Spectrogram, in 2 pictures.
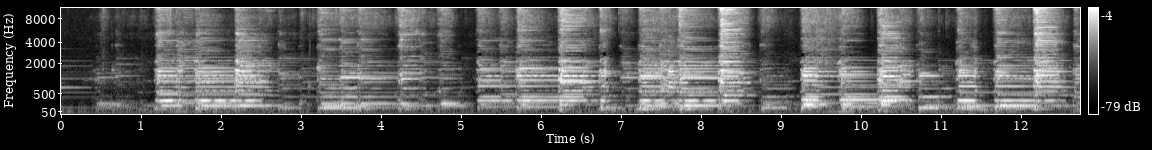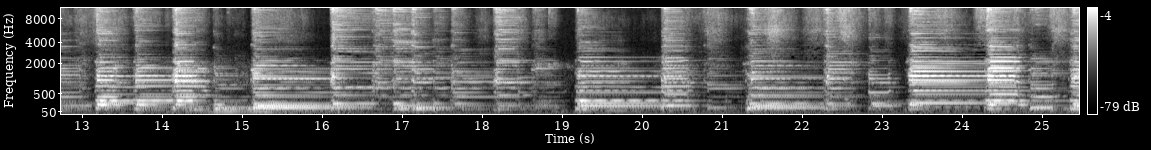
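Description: Background music: acoustic guitar playing, plucked and strummed notes.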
